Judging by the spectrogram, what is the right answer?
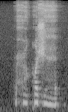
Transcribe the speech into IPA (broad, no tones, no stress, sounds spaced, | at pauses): ħ ṳ qʷ ɨ ʃ ɛ̤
